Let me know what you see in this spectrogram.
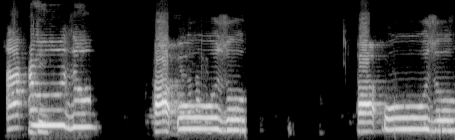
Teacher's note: دیکھیے حمزہ ہے وہ سینے والی جگہ سے ادا ہوگا, عین درمیان جی والے حلق سے, اور زال دونوں دانتوں کے درمیان میں زبان رکھیں گے وہاں سے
